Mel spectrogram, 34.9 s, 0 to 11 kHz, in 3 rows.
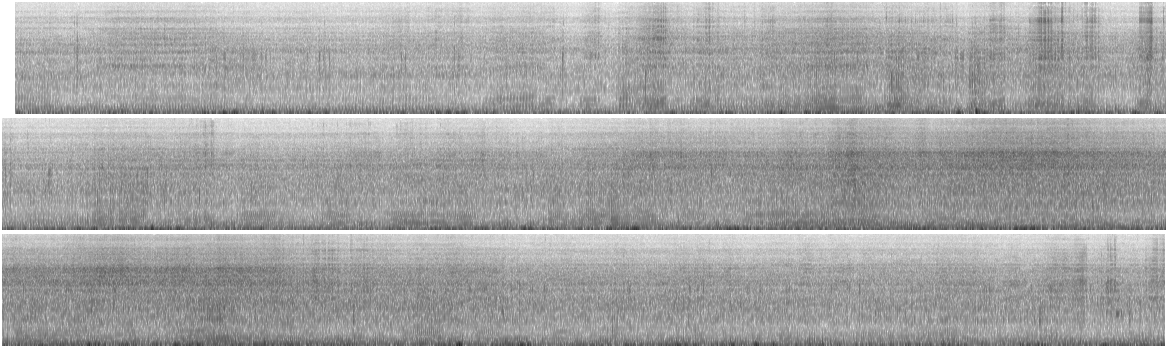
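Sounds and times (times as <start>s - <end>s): dirt bike engine revving: 0.2s - 34.9s.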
